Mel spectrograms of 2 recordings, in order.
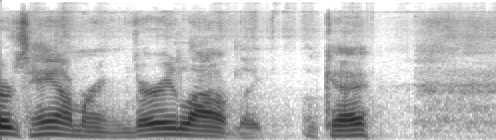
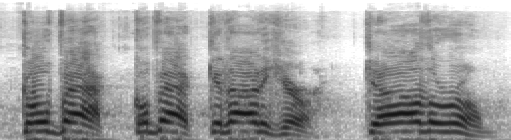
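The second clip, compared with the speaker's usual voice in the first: louder, higher, sharp warning; mother's urgent command; 4 semitones higher, 3 dB louder than usual. Retold or imitated. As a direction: order a child out of danger, urgently. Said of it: "like that".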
